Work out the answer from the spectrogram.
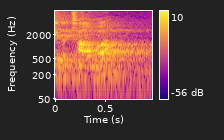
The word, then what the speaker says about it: Ottawa: who is is in Ottawa or as we say atawa which by the way is the correct pronunciation according to my friends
